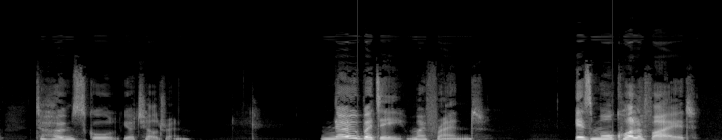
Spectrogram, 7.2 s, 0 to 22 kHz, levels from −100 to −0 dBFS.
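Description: At 3.57 s, just before "my friend", the speech and the background noise together jump louder by about 6 dB in a single step and stay there. This is a microphone volume stepped up: the calling software judged the input too quiet and raised the device's input level abruptly.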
